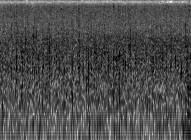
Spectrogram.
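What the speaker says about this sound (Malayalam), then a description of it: "നല്ല മഴ പറഞ്ഞാൽ നല്ല മഴ" Heavy monsoon rain falls steadily on a farm where ducks are kept, a dense, even hiss of drops lasting the whole short stretch with no voices.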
